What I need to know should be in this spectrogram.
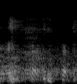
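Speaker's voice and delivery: soft voiceless chuckle; laughter. Real, not acted. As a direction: laugh quietly, almost all air. Reacting to the banter.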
